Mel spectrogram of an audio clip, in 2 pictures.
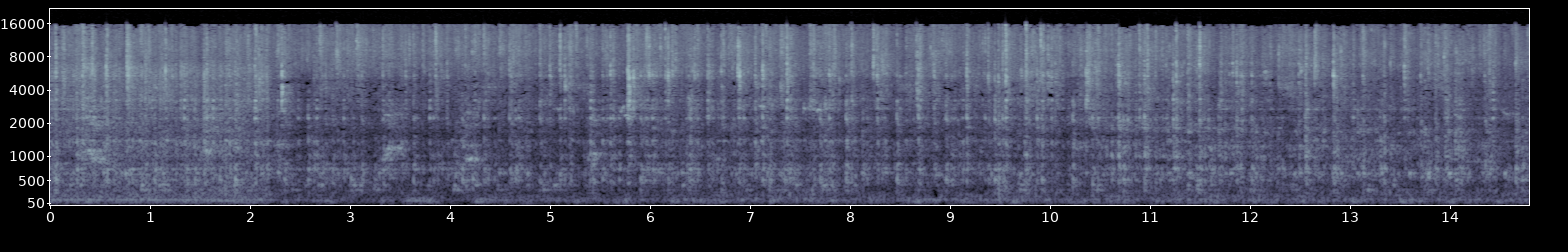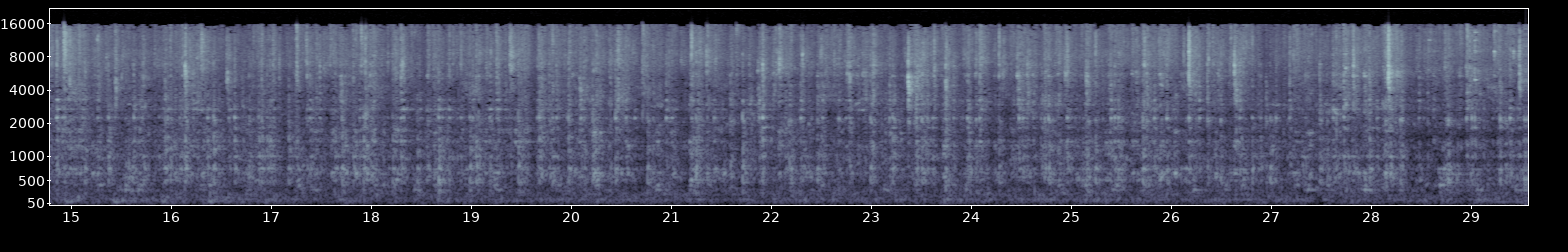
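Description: Steady rain falling outdoors, a dense patter of many small drops.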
